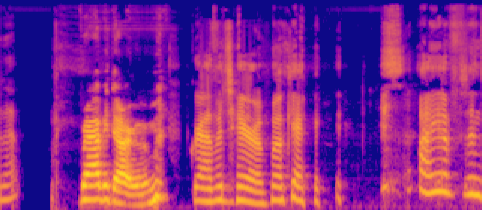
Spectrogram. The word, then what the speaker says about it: Gravidarum: Gravidarum. Gravidarum. Okay. I have been spending pretty much forever trying to figure out the pronunciation, and I think I already forgot it,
